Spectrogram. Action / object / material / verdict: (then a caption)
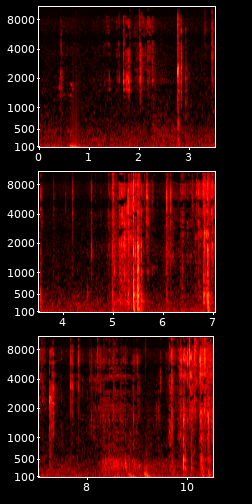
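scrape / bar of soap / soap / none. A solid pink oval embossed soap bar, held in the hand by long nails, is carved with a utility knife blade. Scattered dry scraping and cutting strokes come through with bright, crisp crackles, low soft bumps, and denser shaving bursts near the middle and end.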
